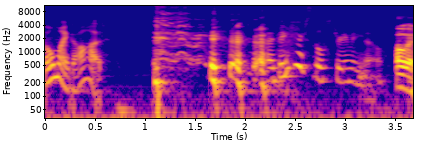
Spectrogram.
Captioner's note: chuckling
